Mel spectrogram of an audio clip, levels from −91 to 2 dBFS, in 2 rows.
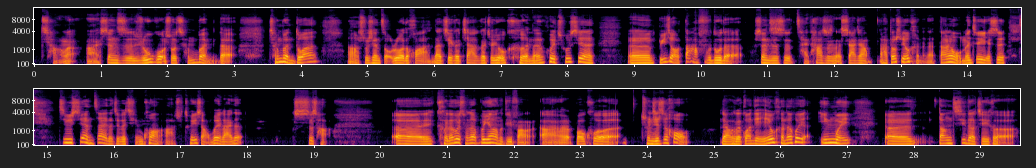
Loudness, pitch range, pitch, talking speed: -17 LUFS, 130-180 Hz, 145 Hz, 240 characters per minute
